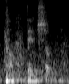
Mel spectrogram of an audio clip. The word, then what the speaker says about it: confidential: First, uh please pay attention to the pronunciation of confidential. The stress should be on the third syllable, but it was pronounced with the stress on the first syllable earlier.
